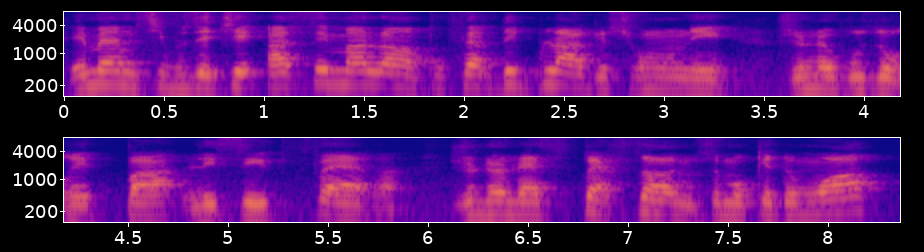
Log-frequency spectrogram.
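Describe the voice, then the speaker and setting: Brief: male actor as a boastful big-nosed poet swordsman on stage, high voice, slow and hesitant delivery. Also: fairly bright tone. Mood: mocking. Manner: proud, teasing, theatrical recitation with hesitant fillers. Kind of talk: amateur stage play performance.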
